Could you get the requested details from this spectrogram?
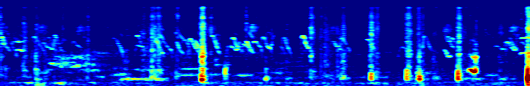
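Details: Growing francolin chicks (Irani teetar) calling: many short, high chirps and peeps, some rising or falling, rapid and irregular, mixed with sharp clicking and tapping sounds.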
